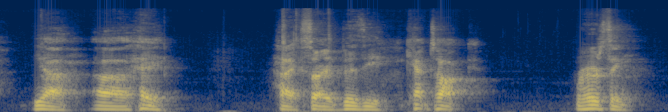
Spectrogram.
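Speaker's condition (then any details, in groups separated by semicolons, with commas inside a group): No condition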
